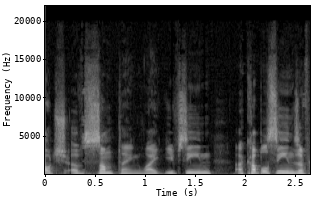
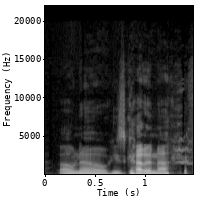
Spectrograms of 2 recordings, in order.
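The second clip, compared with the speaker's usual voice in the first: smug, smarmy, mocking sarcastic delivery; 4 semitones higher than usual. Quoting a favorite movie line back: imitating a smarmy sarcastic line. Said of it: "this smarmy, sarcastic".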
